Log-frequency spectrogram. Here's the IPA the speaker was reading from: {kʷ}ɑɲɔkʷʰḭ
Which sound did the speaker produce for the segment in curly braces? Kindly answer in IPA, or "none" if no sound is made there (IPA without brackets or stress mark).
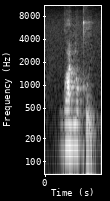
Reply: ɡʷ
